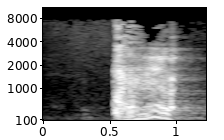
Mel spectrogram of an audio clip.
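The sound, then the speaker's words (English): A single harsh cough, about half a second long, bursts out sharply after near-silence, rough and loud, from someone who starts coughing while giving a Bible talk. “Did good all morning. Now that I start talking, start coughing.”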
